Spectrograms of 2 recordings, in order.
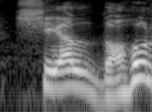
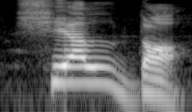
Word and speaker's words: শিয়ালদহ: আমরা তো কষ্ট করে উচ্চারণ করতে চাই না, সেই জন্য হটি বাদ দিয়ে উচ্চারণ করি। তাহলে কি হয়ে যায়? শিয়াল দ।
